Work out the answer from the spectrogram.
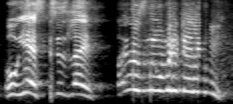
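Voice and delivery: loud, high-pitched mock-indignant outburst; thrilled, exasperated exclamation; relieved excitement. Real, not acted. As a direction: burst out with it, voice shooting up loud. Finally learns the stream is live.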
